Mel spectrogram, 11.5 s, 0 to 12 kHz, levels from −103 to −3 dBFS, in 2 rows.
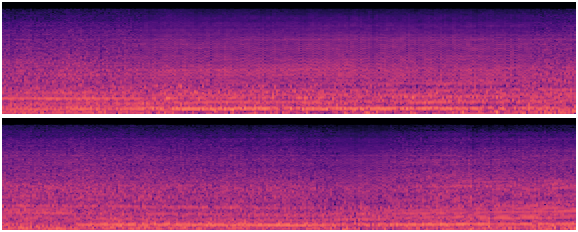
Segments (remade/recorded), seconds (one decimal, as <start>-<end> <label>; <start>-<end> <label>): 0.0-1.4 recorded; 1.4-5.3 remade; 5.3-9.1 recorded; 9.1-9.6 remade; 9.6-11.5 recorded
